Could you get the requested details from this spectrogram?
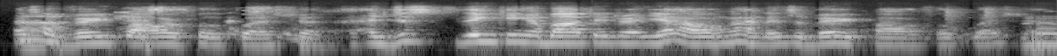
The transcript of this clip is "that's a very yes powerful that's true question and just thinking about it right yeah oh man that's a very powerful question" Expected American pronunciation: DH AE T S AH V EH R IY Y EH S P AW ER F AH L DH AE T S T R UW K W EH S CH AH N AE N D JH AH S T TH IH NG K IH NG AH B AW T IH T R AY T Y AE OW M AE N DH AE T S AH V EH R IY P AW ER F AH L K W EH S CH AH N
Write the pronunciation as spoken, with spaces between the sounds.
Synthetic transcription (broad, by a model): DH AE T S AH V EH R IY P AW ER F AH L K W EH S CH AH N N JH AH S TH IH NG K IH NG AH B AW T IH T R AY T Y AE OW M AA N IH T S AH V EH R IY P AW ER F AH L K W EH S CH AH N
